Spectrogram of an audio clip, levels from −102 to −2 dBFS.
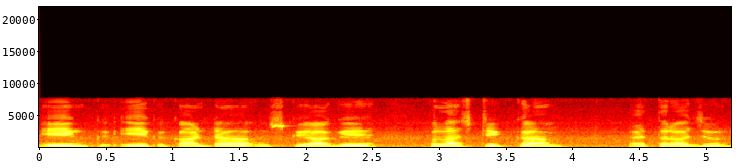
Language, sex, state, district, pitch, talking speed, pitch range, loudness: Hindi, male, Rajasthan, Bikaner, 150 Hz, 105 wpm, 135-165 Hz, -16 LUFS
